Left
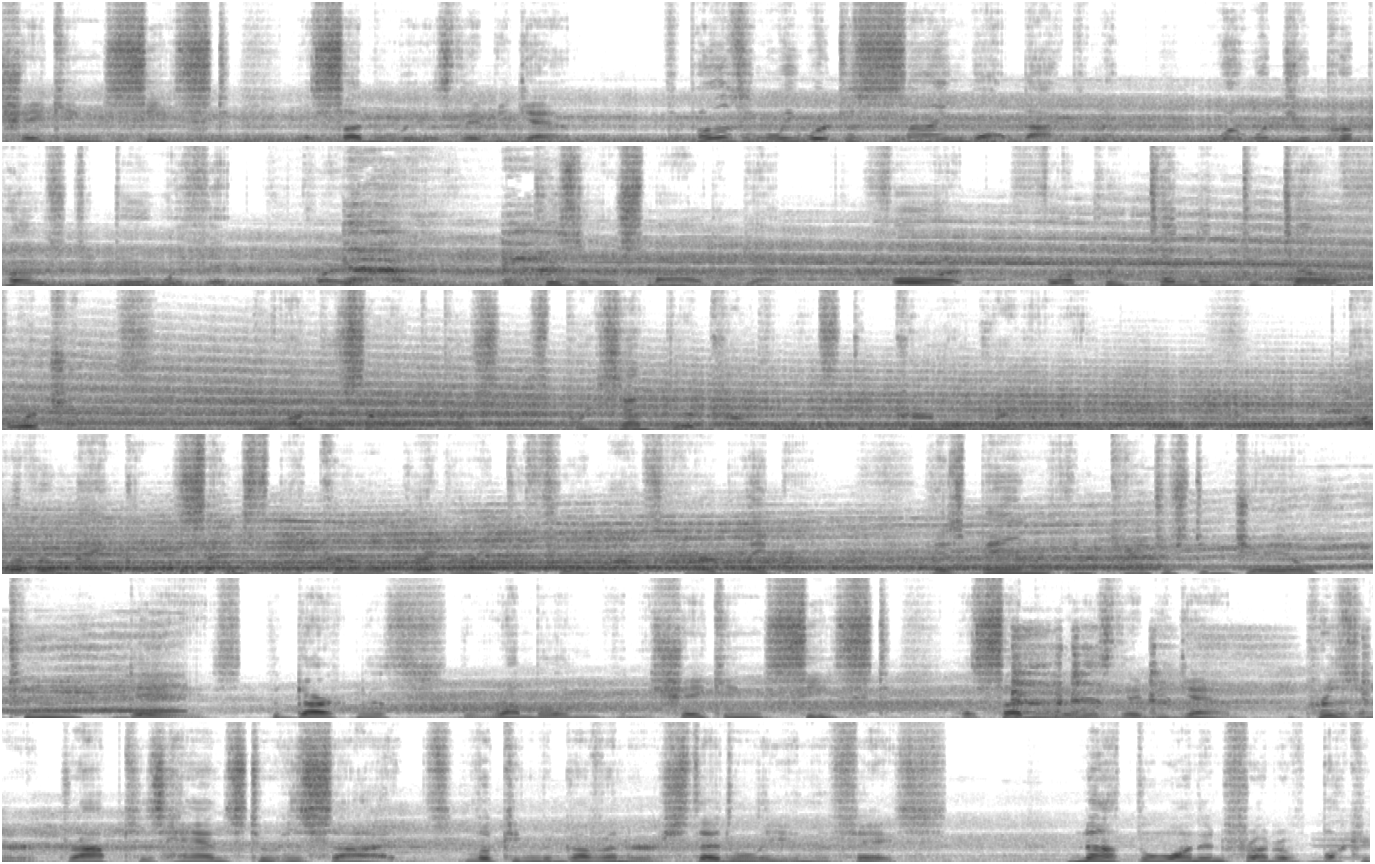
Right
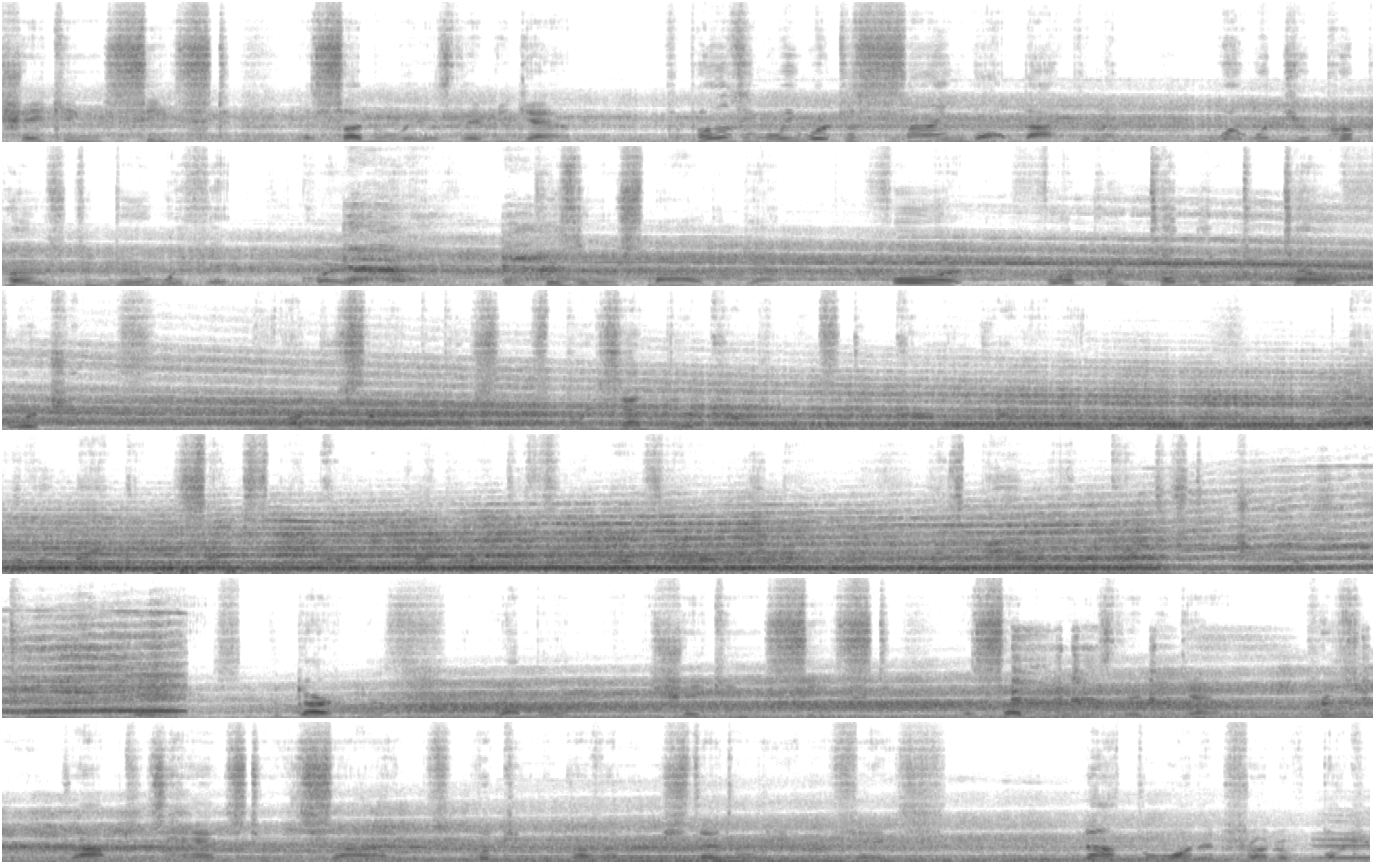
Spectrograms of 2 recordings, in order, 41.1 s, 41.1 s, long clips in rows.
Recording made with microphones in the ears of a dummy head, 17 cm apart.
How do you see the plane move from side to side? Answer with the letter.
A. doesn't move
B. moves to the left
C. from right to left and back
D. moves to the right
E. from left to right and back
D.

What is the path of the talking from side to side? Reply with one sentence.
In this clip you hear the talking stay put.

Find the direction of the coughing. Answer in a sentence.
In this clip you hear the coughing on the left.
